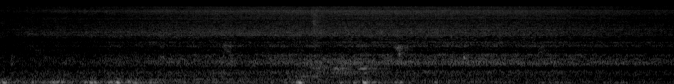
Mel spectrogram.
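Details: Sustained, even hissing from a cranky boa constrictor in the jungle of Belize, a soft windy rush of air broken only by occasional faint low knocks.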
